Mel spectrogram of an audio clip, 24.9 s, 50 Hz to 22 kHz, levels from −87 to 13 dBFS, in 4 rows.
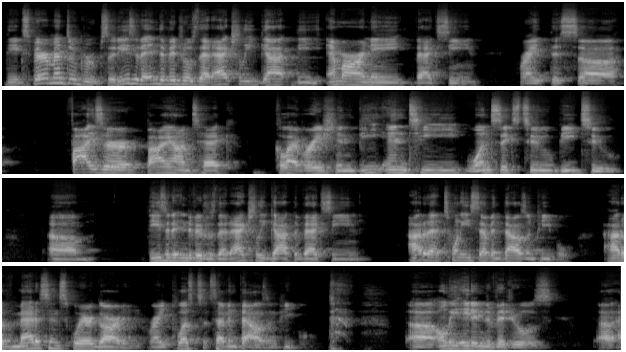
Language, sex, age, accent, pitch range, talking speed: English, male, 30-49, American, 110-135 Hz, 120 wpm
